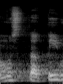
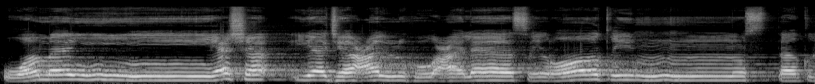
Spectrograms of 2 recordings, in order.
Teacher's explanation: مستقیم میں قاف کو پر پڑھیں گے، یا مدہ ہے اور یہاں پر وقف کی صورت میں مد عارض وقفی ہوگا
